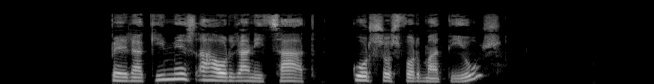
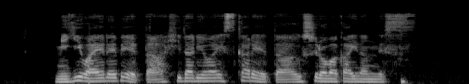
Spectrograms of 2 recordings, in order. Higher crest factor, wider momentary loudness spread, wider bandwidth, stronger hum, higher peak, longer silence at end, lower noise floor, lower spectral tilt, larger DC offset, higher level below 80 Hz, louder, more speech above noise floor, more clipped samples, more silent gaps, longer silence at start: first, 22 dB vs 16 dB; about the same, 9 LU vs 7 LU; about the same, 11.5 kHz vs 11.5 kHz; neither; first, -6 dBFS vs -10 dBFS; first, 1.55 s vs 0.55 s; first, -82 dBFS vs -67 dBFS; second, -3 dB/octave vs -4.5 dB/octave; neither; second, -72 dBFS vs -60 dBFS; first, -24 LUFS vs -27 LUFS; first, 58 dB vs 41 dB; neither; neither; first, 1.1 s vs 0.55 s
